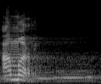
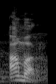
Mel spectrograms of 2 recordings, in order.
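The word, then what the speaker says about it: عمرو: लफ्ज ही गलत है लज उमरू तो कोई लफ्ज ही नहीं है लफ्ज है अमर लिखा होता है उमरू लेकिन उसका मतलब वाओ जो है वो साइलेंट होता है और वाव का मतलब यह है कि आपने इसे पेश की बजाय जबर से पढ़ना है उमर की बजाय पढ़ना है अमर तो हजरत अमर बिन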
